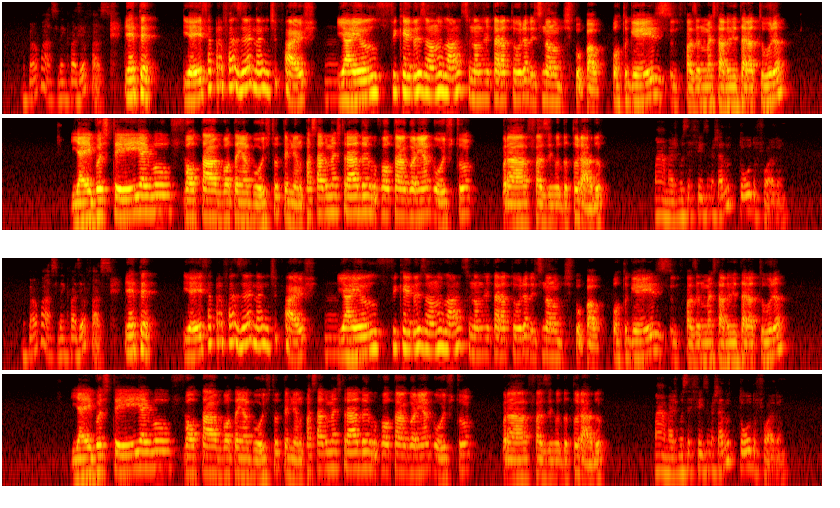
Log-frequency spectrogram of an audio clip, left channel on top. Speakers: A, on the right (about 20°); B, on the left (about 70°).
A: Então eu faço. Se Tem que fazer, eu faço.
B: E, até, e aí, isso é pra fazer, né? A gente faz.
A: Uhum.
B: E aí, eu fiquei dois anos lá ensinando literatura, ensinando, desculpa, português, fazendo mestrado em literatura. E aí, gostei. E aí, vou voltar, voltar em agosto, terminando o passado o mestrado, eu vou voltar agora em agosto pra fazer o doutorado.
A: Ah, mas você fez o mestrado todo fora.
